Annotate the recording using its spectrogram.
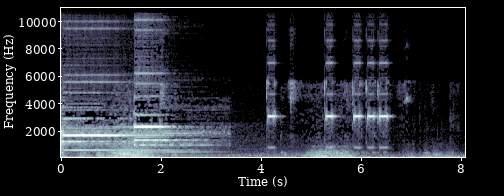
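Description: Schindler elevator's two-note electronic arrival chime, the second note higher, ringing out and fading over about three seconds. About four seconds in come five short electronic beeps.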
